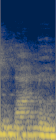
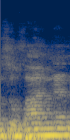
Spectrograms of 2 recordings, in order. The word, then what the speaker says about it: Subanon: Di na siya Subanon, Subanan ang pronounce kay Iman.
